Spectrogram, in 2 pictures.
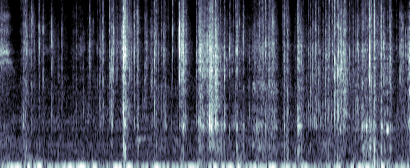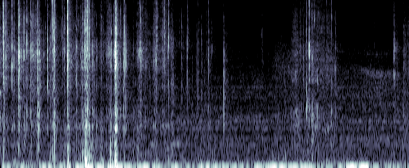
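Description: Foil wrapper of a Panini Mosaic NBA trading-card pack being torn open and crinkled by hand. The crackling is dense for about six seconds, then thins out, with one last short crinkle near the end.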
